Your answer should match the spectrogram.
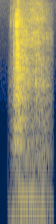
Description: shower slide door slide short open

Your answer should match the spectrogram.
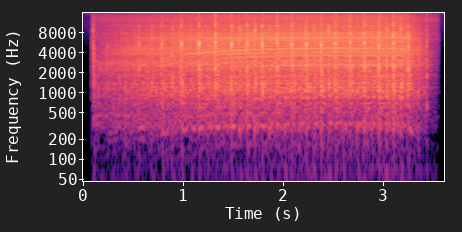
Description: rock drill hammer speed up short soft; maschinen; bohrer; soundpool

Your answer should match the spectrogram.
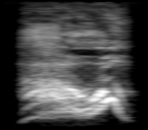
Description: female shout take swing; schreie; menschen

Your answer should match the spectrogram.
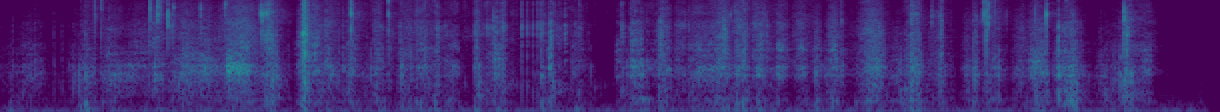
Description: drug put in shaky; berufe; arzt

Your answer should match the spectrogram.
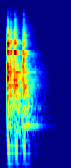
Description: plate place table hard

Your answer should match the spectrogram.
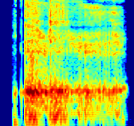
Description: monster choking zombie short; koerpergeraeusche; comedy-cartoon; soundpool

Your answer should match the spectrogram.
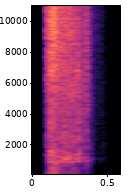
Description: step walk gravel

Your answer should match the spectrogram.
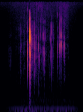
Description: stone gravel clatter short; natur-tiere; steine

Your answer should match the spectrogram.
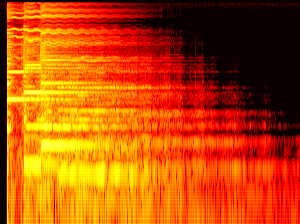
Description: notification glockenspiel crazy triad up minor; instrumente

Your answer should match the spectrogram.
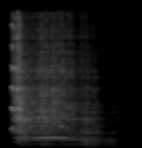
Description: metal squeal bright high; metall

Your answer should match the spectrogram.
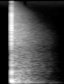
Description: boxing paw hit hard

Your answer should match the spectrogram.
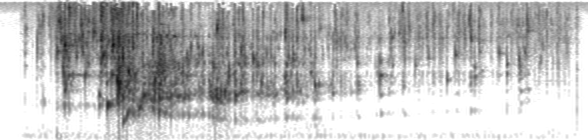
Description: glass pour soft; soundpool

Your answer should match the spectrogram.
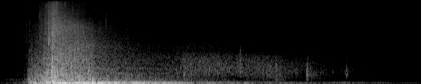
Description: soft gunshot whoosh; schusswaffen

